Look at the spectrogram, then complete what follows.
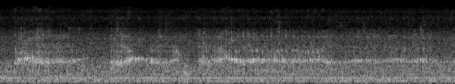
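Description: Water splashing and trickling as a hang-on breeder box of fry is tipped and emptied into a glass aquarium, with a steady hum underneath.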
